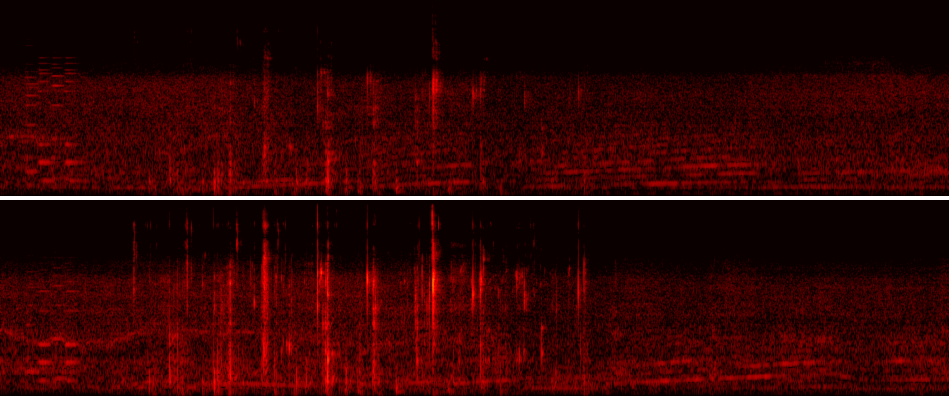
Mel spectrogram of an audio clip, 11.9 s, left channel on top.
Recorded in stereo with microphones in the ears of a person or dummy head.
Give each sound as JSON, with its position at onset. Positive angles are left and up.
{"t": 0.3, "sound": "a ringtone", "side_deg": 55, "distance_m": 3.5}
{"t": 1.7, "sound": "chewing", "side_deg": -50, "distance_m": 0.7}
